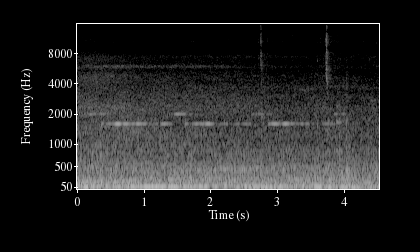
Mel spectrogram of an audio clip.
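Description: CTA 5000-series rail car at a station platform: a steady low rumble with a faint high whine that comes and goes, and a couple of small ticks near the end.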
